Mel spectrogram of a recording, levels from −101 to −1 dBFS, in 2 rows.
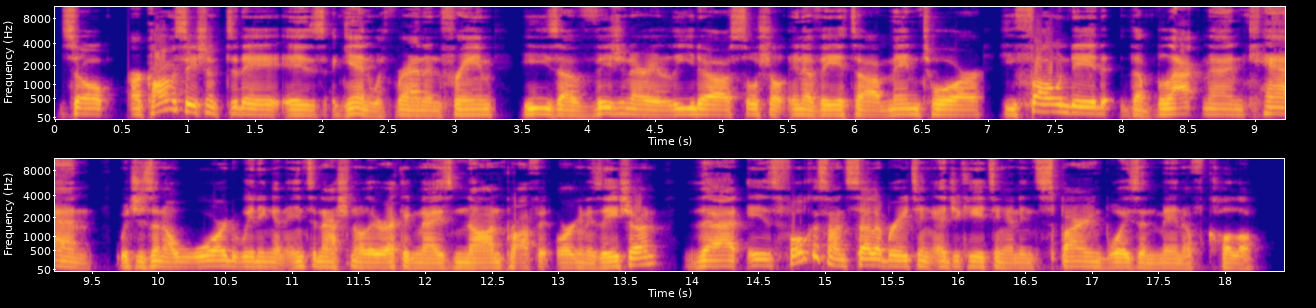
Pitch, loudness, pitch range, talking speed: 115 Hz, -17 LUFS, 105-125 Hz, 145 wpm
